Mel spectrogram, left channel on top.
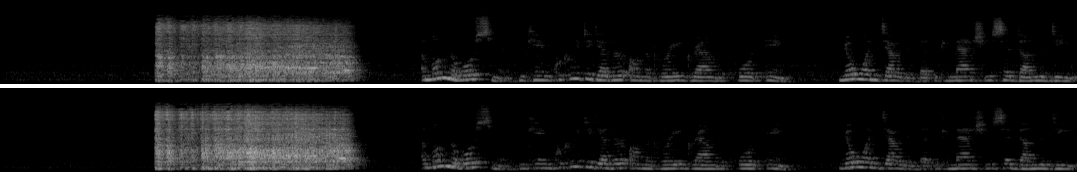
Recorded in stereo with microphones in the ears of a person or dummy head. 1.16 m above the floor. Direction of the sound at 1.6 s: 55° right (ahead or behind).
